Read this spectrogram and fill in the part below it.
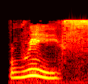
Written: reese

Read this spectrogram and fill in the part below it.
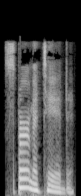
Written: spermatid

